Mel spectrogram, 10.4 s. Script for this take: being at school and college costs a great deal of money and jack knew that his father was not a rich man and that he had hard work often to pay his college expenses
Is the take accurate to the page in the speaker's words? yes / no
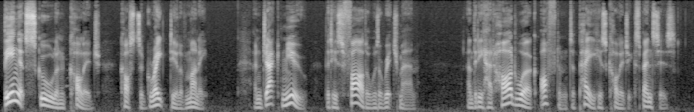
no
